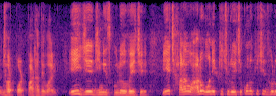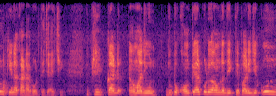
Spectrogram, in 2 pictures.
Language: Bangla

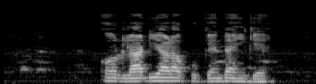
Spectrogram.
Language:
Gurgula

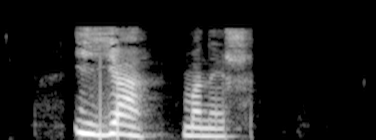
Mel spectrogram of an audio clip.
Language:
Mari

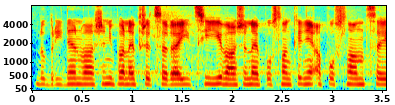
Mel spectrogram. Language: Czech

